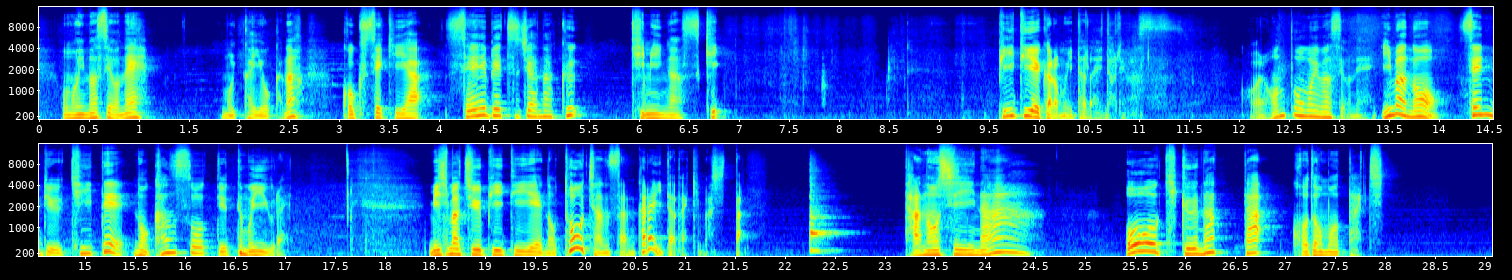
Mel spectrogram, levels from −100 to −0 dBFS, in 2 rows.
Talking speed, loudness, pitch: 230 characters per minute, -30 LUFS, 140 Hz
